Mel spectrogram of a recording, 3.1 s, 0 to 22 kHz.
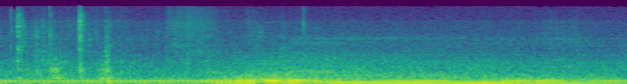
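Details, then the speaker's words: Audi TT, possibly stage one tune with modified intake, turbo and blow-off valve, idling around 1200-1300 rpm even when warm, no check engine light: fast idle with revs swelling and hanging before easing back; high idle, cause unknown. "so I just thought I'd take it for a drive to show you this problem. You can hear the idles fairly high right there."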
